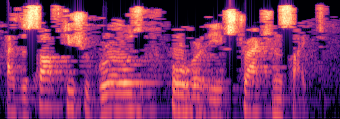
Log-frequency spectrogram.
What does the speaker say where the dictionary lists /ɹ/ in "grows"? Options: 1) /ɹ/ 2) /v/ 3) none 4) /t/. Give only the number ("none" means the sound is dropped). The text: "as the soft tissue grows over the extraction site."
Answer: 1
